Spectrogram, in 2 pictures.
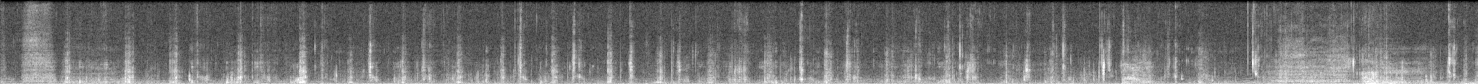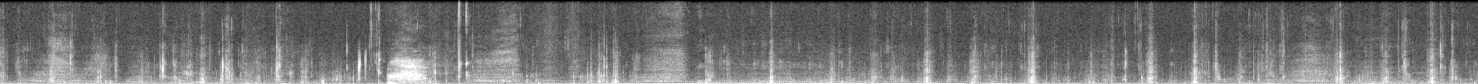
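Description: Close-miked chewing and crunching of mouthfuls of rice, spicy fish and raw pea eggplants eaten by hand, with many small wet clicks and mouth smacks. A low rumble swells for a few seconds in the second half.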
